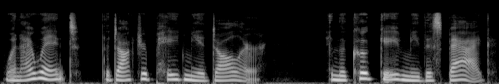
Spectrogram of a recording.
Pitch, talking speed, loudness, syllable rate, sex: 205 Hz, 190 wpm, -19 LUFS, 4.5 syllables/s, female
